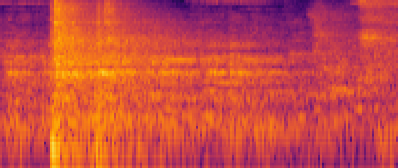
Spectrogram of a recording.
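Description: Weight plates of a heavily loaded deadlift barbell coming down onto wooden blocks with one heavy thud about a third of a second in, followed by a short ringing rattle of the plates.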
